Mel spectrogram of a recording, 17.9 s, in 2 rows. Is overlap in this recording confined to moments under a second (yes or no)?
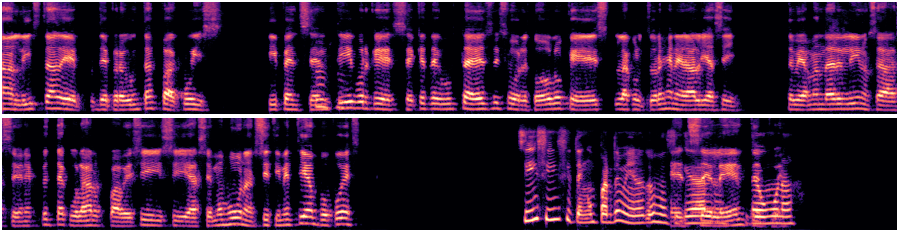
no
